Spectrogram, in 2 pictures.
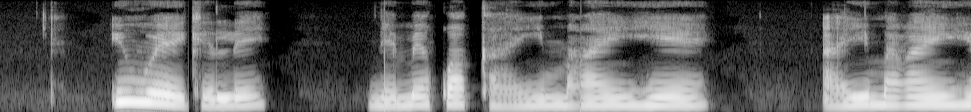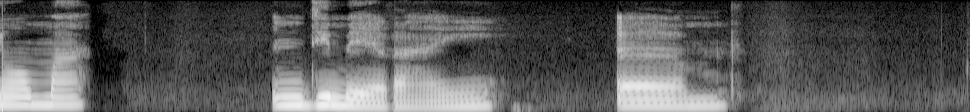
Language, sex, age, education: Igbo, female, 15-29, tertiary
